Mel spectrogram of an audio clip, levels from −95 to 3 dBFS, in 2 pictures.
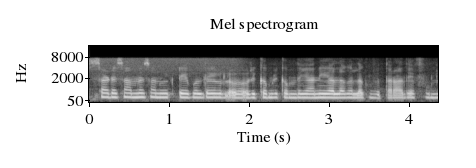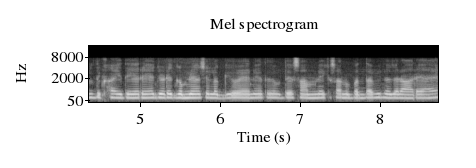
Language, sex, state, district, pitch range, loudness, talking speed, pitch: Punjabi, female, Chandigarh, Chandigarh, 200-215 Hz, -15 LUFS, 215 wpm, 210 Hz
